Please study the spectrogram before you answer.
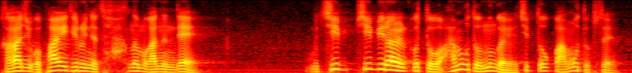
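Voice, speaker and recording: A man's voice: mid-range voice, quick pace. A man, a Buddhist monk, telling a story during a sermon and acting out the people in it. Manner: lively storyteller, acts out the characters in the tale. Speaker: Buddhist monk giving a dharma talk.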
